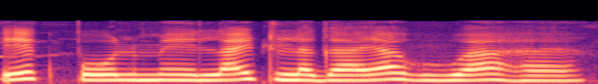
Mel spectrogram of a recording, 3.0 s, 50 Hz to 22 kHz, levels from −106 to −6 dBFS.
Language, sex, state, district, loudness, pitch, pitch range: Hindi, female, Jharkhand, Palamu, -11 LUFS, 255 Hz, 245-265 Hz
